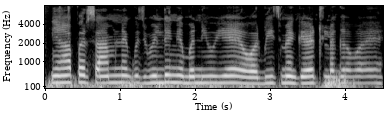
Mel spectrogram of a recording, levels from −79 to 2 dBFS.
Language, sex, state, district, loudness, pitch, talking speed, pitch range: Hindi, female, Rajasthan, Barmer, -14 LUFS, 245 Hz, 200 wpm, 235-250 Hz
